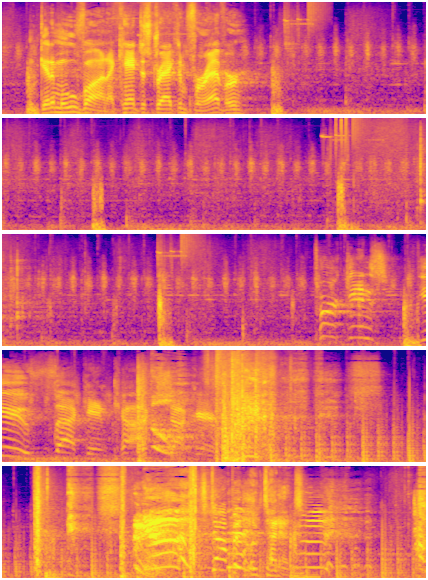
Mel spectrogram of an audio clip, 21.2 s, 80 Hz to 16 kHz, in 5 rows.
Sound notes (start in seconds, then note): 14.1 groan; 14.8 blow lands; 17.9 whimpering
